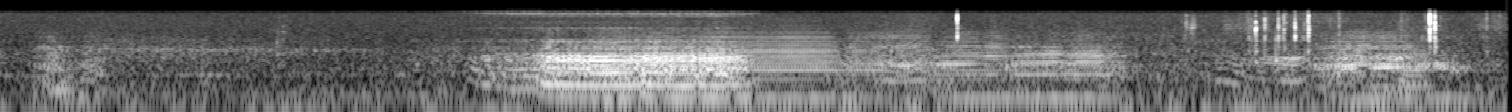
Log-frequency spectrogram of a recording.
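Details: Two sleepers, a brother and a friend, snoring together: a loud, rattling snore with a steady low buzz, among softer breathing and brief clicks in a quiet room; snoring.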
